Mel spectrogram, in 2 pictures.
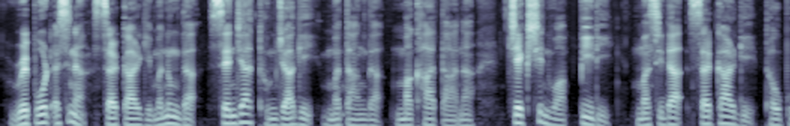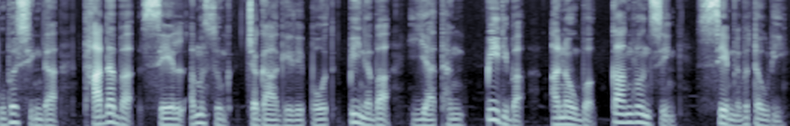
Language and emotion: Manipuri, neutral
